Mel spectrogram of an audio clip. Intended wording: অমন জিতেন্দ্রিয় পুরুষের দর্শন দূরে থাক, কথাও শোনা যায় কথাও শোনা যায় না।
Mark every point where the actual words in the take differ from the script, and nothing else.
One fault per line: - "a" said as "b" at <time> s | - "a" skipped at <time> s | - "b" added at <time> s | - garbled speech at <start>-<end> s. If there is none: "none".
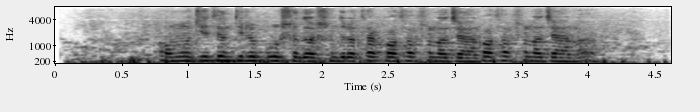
none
